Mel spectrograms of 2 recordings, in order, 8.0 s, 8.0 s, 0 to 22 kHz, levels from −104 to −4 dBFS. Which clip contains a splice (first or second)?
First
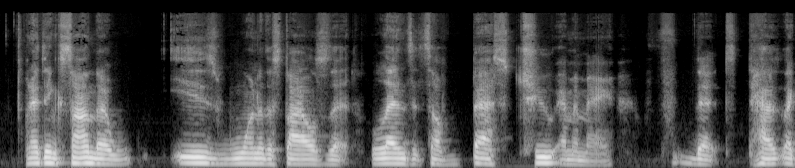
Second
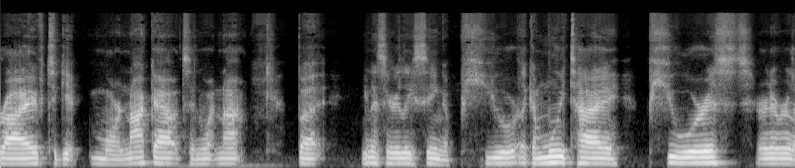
second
